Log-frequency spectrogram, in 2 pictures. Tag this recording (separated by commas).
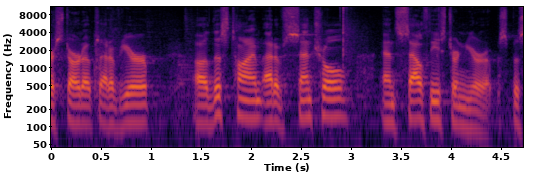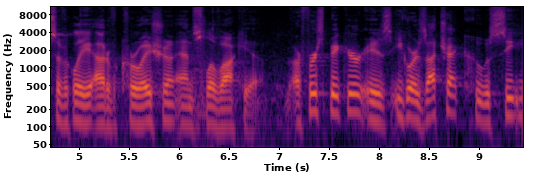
Speech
